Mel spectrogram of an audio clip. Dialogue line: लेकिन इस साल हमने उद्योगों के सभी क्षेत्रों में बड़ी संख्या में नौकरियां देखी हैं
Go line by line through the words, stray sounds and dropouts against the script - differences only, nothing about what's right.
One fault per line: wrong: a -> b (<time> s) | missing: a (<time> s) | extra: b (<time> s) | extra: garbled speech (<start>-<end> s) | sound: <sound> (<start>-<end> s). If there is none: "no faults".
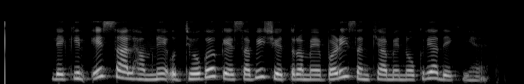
no faults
